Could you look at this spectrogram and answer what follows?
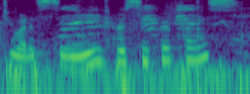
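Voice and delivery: ordinary delivery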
